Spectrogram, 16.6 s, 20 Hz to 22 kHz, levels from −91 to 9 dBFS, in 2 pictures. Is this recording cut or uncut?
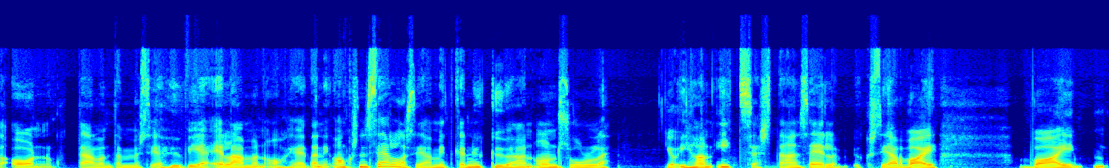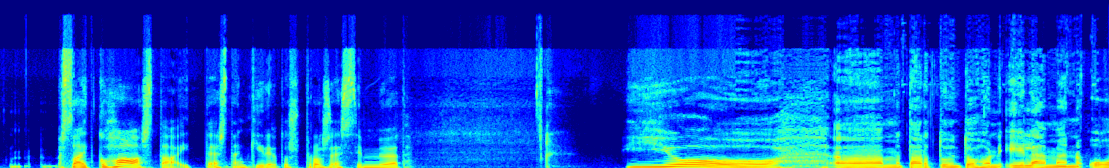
uncut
